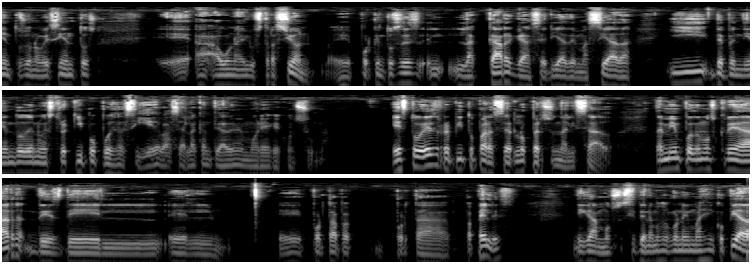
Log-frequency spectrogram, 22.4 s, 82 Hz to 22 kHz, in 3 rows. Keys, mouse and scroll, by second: 15.0 click.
